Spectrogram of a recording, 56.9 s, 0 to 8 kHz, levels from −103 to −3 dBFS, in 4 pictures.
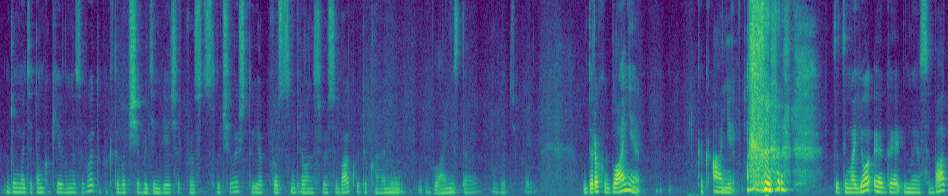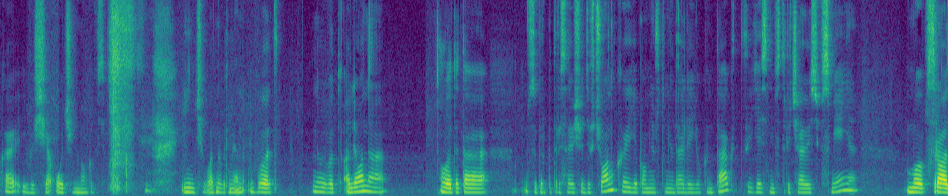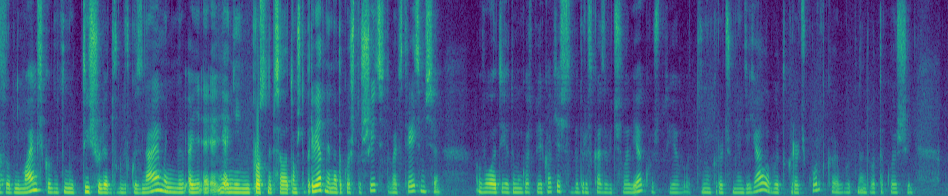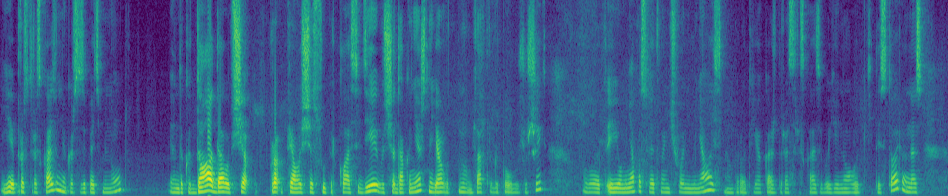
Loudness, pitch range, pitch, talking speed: -22 LUFS, 165-190 Hz, 170 Hz, 185 wpm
